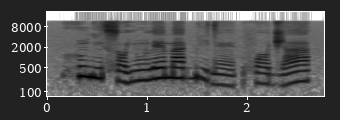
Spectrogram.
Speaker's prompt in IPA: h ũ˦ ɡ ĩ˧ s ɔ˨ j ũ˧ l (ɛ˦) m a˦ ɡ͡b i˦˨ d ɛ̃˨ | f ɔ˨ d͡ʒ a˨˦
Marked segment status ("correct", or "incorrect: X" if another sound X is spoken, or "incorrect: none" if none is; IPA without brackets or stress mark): correct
